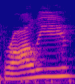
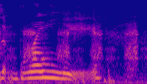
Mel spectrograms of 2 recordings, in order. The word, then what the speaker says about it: Broly: is all Broly um a lot of people might pronounce it Brawley you know from um anime but when I was introduced to him I was told his name is Broly um so that's what I call them that's what he responds to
